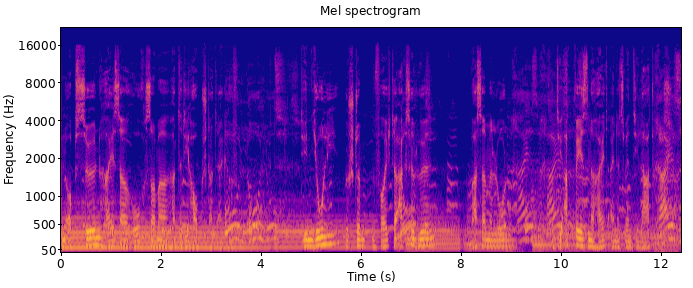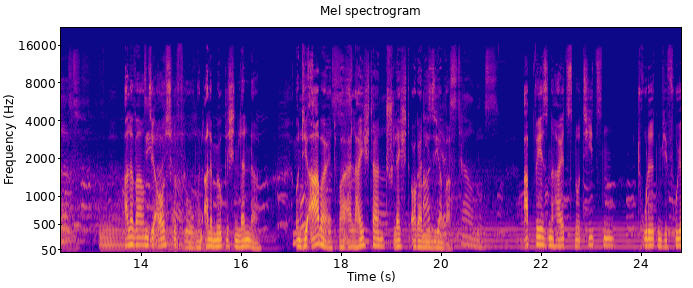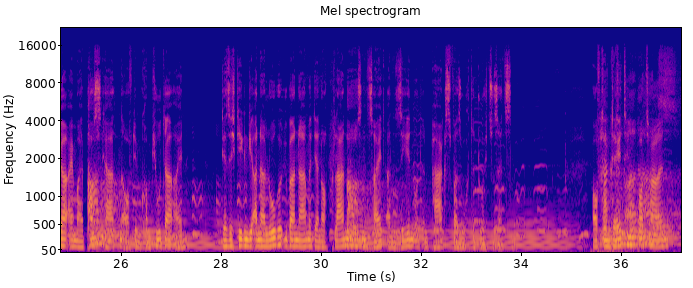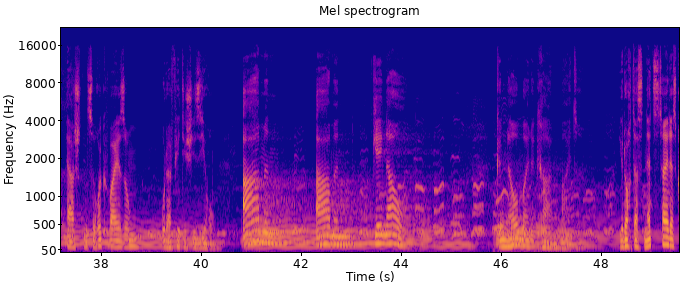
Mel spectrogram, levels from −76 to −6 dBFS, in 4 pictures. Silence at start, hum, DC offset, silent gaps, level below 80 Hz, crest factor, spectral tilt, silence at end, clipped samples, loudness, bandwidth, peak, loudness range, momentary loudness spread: 0 s; none; under 0.1%; none; -46 dBFS; 20 dB; -5.5 dB/octave; 0 s; under 0.1%; -26 LUFS; 16.5 kHz; -6 dBFS; 6 LU; 12 LU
